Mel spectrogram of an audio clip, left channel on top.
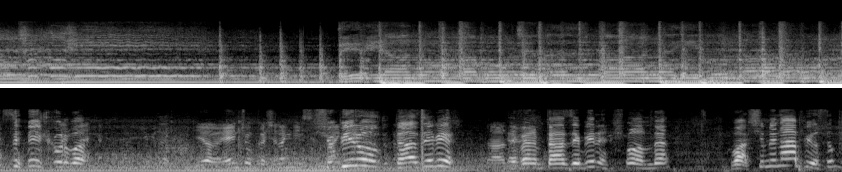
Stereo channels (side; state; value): both; different; correlation 0.00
